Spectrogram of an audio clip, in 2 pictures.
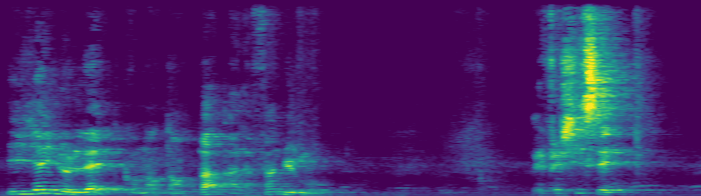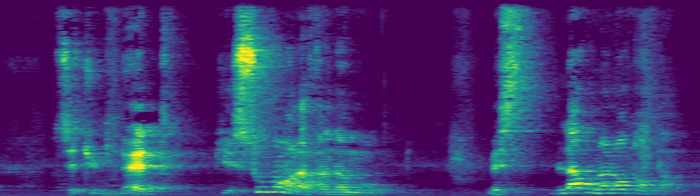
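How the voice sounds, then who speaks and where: A man teaching young children a dictation lesson with an animated storytelling tone, spelling words out slowly syllable by syllable. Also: mid-range voice, distant mic. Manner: animated storytelling tone, personifying letters; slow, syllable by syllable. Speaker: primary school teacher. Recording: echoey room, voice from afar, faint noise.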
